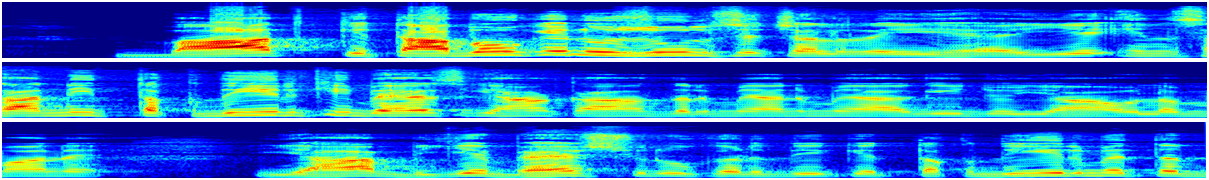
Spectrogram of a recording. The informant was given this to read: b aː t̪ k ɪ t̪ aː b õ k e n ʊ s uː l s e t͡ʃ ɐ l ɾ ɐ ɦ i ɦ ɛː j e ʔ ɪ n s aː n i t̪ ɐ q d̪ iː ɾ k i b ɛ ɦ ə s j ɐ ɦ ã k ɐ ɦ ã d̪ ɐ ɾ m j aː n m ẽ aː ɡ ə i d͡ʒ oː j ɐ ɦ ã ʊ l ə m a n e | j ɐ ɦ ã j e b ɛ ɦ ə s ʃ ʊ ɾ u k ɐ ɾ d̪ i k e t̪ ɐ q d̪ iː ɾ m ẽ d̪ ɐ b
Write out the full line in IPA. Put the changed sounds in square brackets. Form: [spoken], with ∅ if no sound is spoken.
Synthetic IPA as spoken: b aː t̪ k ɪ t̪ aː b õ k e n ʊ [z] uː l s e t͡ʃ ɐ l ɾ ɐ ɦ i ɦ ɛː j e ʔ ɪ n s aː n i t̪ ɐ q d̪ iː ɾ k i b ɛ ɦ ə s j ɐ ɦ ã k ɐ ɦ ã d̪ ɐ ɾ m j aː n m ẽ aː ɡ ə i d͡ʒ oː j ɐ ɦ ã ʊ l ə m a n e | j ɐ ɦ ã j e b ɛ ɦ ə s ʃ ʊ ɾ u k ɐ ɾ d̪ i k e t̪ ɐ q d̪ iː ɾ m ẽ [t̪] ɐ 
